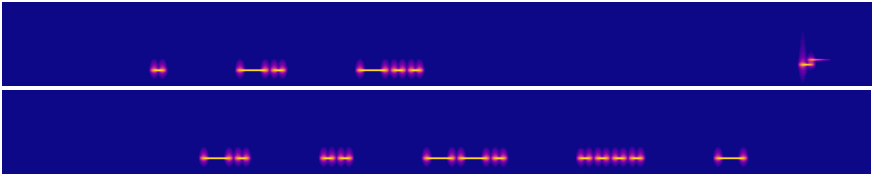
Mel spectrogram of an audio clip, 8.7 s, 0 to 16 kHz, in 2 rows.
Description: Morse code, heard as a keyed tone, about 27 wpm, spaced as for 16 wpm, 690 Hz. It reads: END NIGHT
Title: 3x Character Spacing - Top 300 Words - 28wpm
